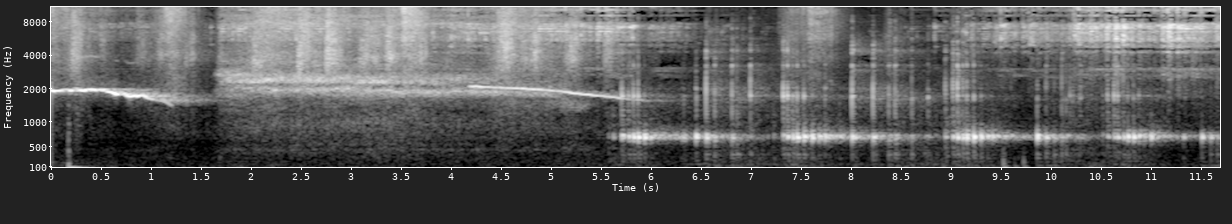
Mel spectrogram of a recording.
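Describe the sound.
Someone whistles to imitate wind whistling over the mountain, in a radio ballad about the Preseli Hills: long gliding tones that slowly fall in pitch, then a steady lower note that swells and fades in repeated gusts, fairly loud with no talking.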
